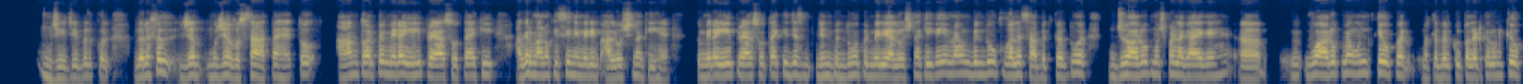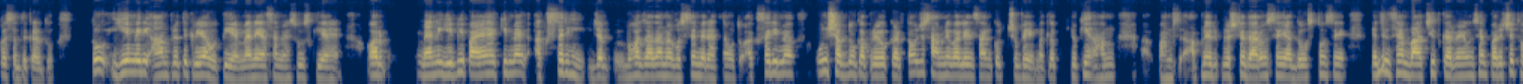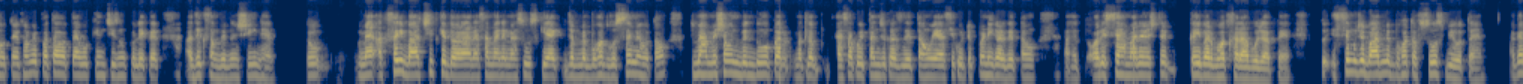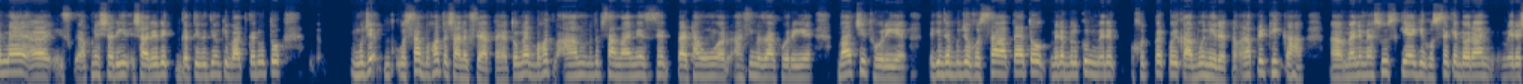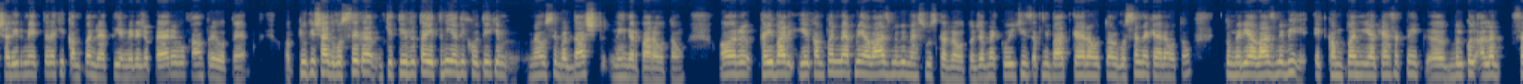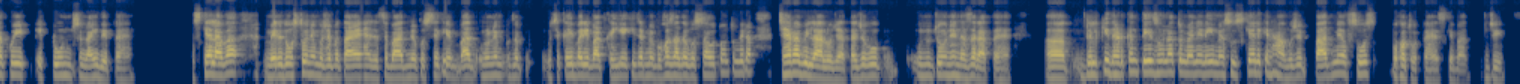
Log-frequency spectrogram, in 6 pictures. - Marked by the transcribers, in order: tapping; other background noise; in English: "टोन"
- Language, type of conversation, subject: Hindi, advice, जब मुझे अचानक गुस्सा आता है और बाद में अफसोस होता है, तो मैं इससे कैसे निपटूँ?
